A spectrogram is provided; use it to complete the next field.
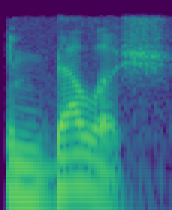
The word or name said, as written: embellish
